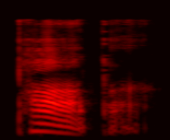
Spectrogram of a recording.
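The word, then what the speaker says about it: папа: hook for ah so this is papa papa stressing is on first ah papa so pause my video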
